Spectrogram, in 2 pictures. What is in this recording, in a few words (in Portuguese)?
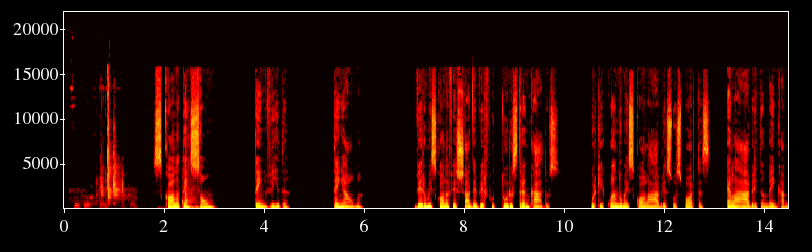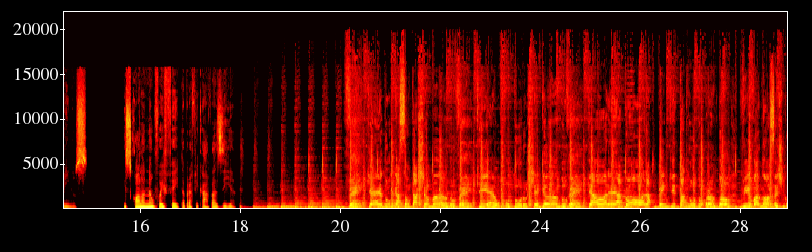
SPOT VOLTA AS AULAS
